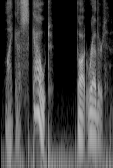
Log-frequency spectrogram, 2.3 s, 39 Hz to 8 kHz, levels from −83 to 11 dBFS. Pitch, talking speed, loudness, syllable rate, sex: 115 Hz, 130 wpm, -20 LUFS, 4.6 syllables/s, male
